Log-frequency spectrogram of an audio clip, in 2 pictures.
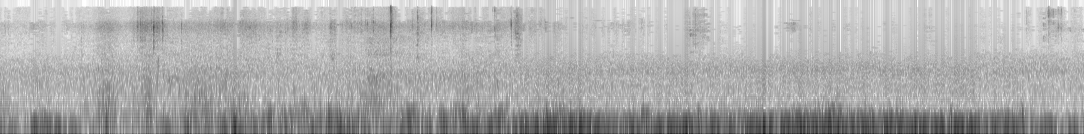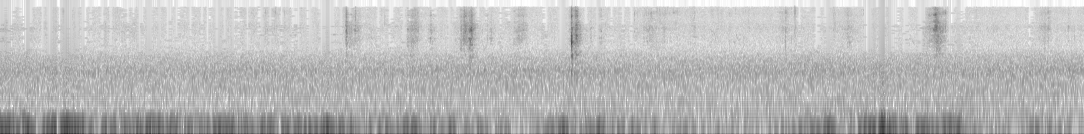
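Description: Spade digging into mulched garden soil: scattered sharp scrapes and clicks as the blade cuts in and lifts earth, with a low rumble through the middle seconds.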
